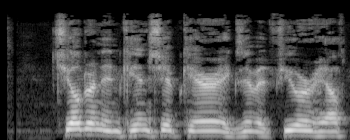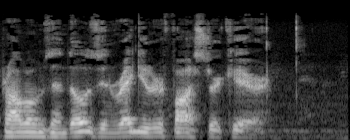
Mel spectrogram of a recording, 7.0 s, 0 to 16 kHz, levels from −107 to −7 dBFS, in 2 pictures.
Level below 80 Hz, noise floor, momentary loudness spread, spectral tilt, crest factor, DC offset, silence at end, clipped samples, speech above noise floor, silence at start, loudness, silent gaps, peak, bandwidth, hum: -70 dBFS; -70 dBFS; 11 LU; -4 dB/octave; 18 dB; under 0.1%; 0.8 s; under 0.1%; 40 dB; 0.55 s; -30 LUFS; none; -12 dBFS; 11 kHz; none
